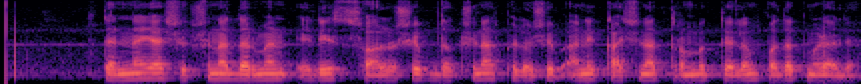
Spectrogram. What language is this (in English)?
Marathi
